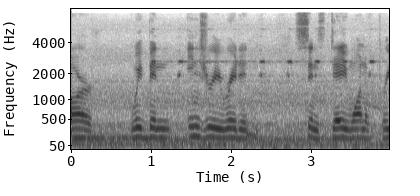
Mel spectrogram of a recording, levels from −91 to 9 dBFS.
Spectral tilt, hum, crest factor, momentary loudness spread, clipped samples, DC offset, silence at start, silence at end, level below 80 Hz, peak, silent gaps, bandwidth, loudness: -5.5 dB/octave; none; 16 dB; 10 LU; under 0.1%; under 0.1%; 0 s; 0 s; -30 dBFS; -2 dBFS; none; 7.6 kHz; -17 LUFS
